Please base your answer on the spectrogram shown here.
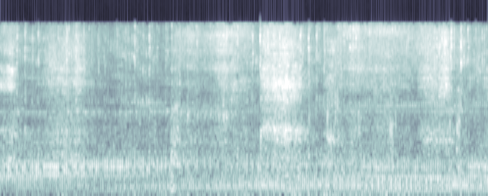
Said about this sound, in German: Wir hören den Leerlauf einer Kettensäge.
